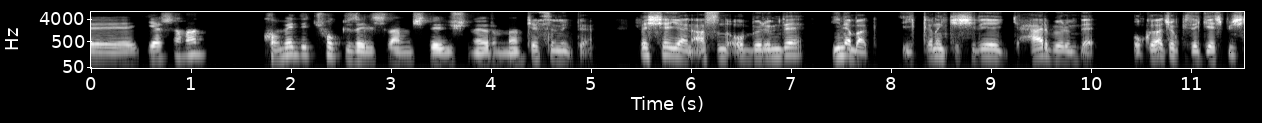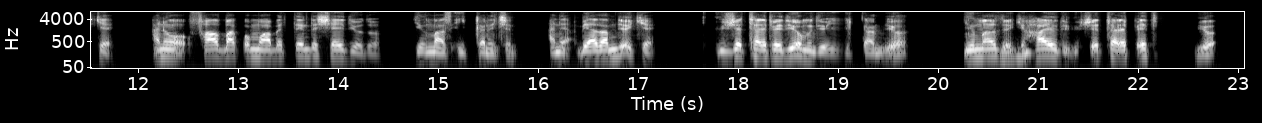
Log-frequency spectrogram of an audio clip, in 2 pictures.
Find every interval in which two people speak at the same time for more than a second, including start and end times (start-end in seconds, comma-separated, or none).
none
